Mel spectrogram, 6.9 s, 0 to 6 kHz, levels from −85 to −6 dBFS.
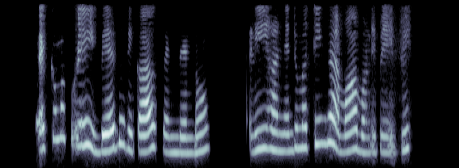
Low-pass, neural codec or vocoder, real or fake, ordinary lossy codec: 5.4 kHz; codec, 16 kHz, 0.9 kbps, LongCat-Audio-Codec; fake; MP3, 32 kbps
